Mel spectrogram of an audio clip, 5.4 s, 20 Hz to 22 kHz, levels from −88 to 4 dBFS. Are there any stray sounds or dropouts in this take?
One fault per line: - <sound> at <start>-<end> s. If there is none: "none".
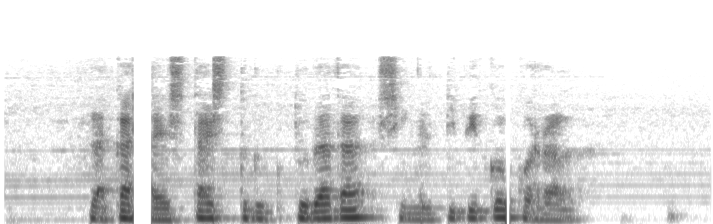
- dropout at 1.0-1.1 s
- dropout at 3.8-3.8 s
